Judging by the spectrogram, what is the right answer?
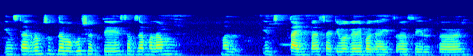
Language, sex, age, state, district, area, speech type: Marathi, female, 30-45, Maharashtra, Wardha, rural, spontaneous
